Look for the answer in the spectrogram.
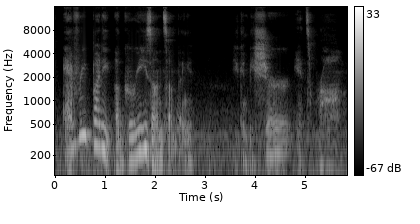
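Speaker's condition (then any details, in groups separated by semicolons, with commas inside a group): No condition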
